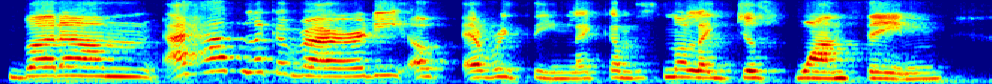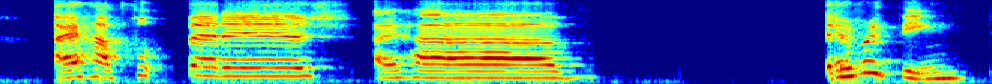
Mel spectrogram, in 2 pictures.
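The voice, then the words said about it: Scottish accent. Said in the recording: “She's got this Scottish accent. I can't understand anything she's saying.”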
